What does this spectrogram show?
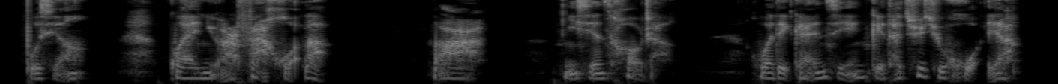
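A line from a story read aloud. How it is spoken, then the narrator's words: Laughing. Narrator (Chinese): 王左琳闻言笑道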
